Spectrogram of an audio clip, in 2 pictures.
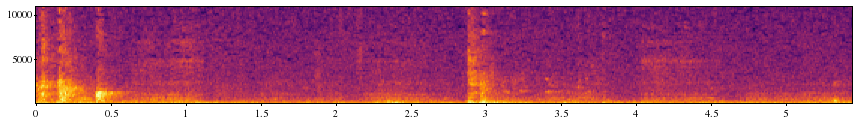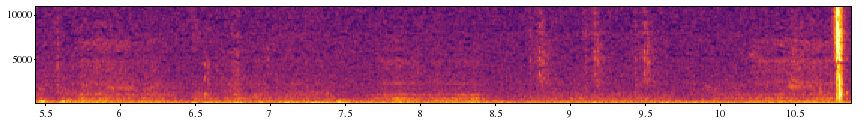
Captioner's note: applause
